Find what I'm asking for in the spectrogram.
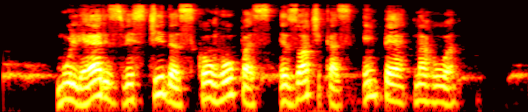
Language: Portuguese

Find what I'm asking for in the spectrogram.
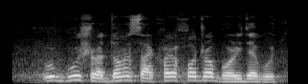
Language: Persian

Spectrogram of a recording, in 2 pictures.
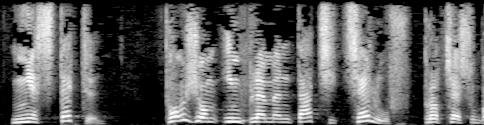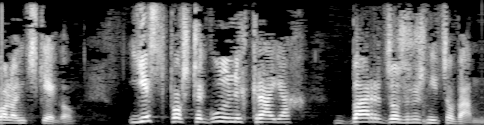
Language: Polish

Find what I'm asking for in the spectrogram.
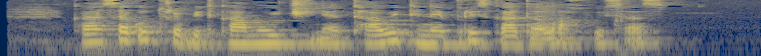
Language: Georgian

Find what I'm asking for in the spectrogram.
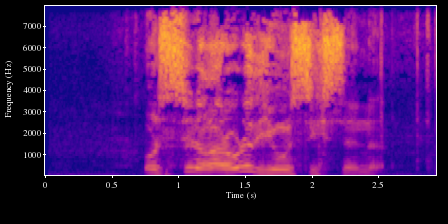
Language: Kabyle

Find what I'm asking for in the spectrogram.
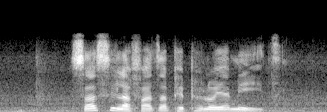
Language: Southern Sotho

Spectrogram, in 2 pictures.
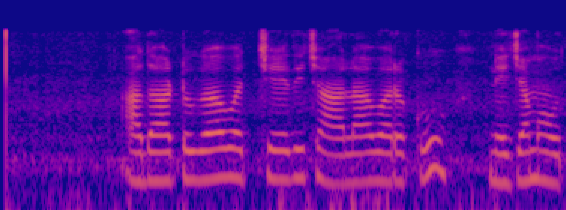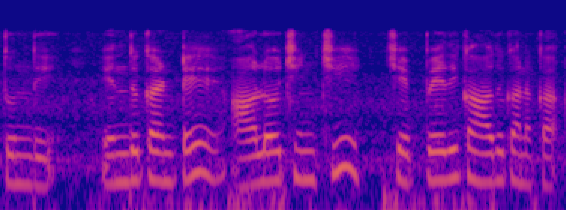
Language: Telugu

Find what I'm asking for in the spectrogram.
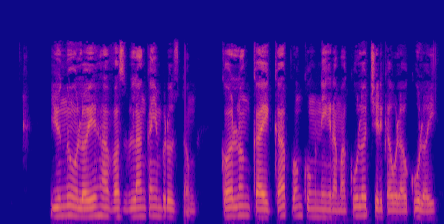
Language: Esperanto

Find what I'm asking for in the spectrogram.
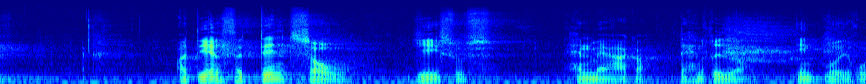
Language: Danish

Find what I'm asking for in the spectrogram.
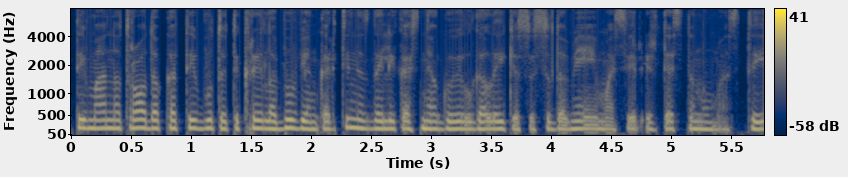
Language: Lithuanian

